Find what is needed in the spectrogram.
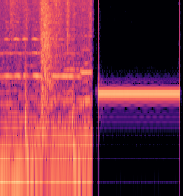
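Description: Music with a steady beat cuts off about a second in and is replaced by a single steady electronic beep, a TV test-pattern tone.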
